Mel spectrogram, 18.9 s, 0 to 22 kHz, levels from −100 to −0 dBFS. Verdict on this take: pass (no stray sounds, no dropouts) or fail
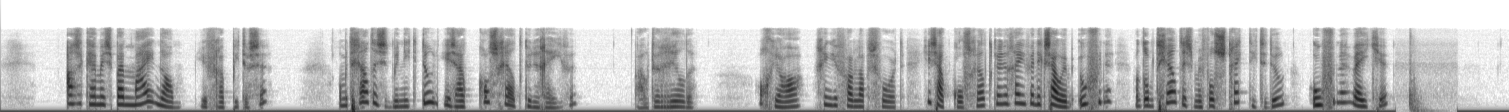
fail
